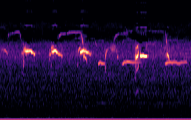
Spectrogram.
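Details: Red-tailed hawk nestlings at a nest calling for their parents at a morning feeding, as a parent brings a pigeon; thin, high whistled notes, some slurred up or down, come about every half second over steady background hiss.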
